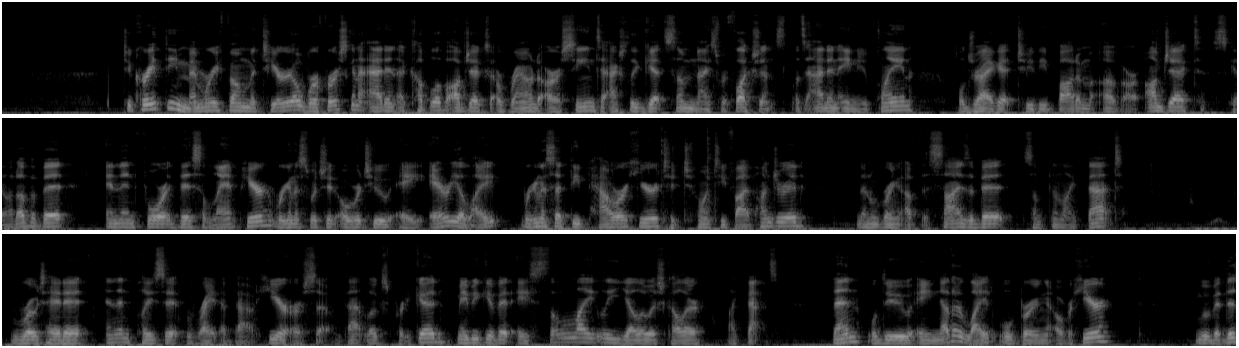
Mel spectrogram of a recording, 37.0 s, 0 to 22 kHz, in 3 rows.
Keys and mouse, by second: 2.9 shift+a, 5.9 s, 8.1 KP_1, 9.4 g, 11.9 s, 17.5-19.3 drag, 18.9 KP_0, 21.1-23.1 shift+drag, 23.7 KP_1, 24.9 r, 25.7 g, 26.5 r, 27.2-28.2 middle drag, 28.4 r, 29.4 click, 32.1 middle click, 32.9 KP_7, 34.2 shift+d, 35.3 r.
